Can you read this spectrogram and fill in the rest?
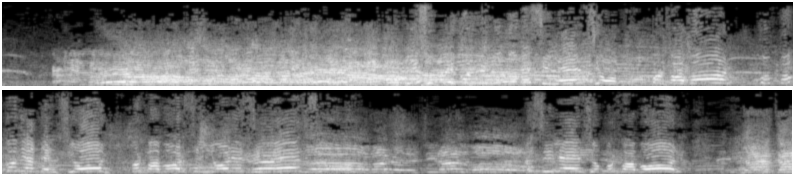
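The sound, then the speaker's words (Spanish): A dense crowd of reporters, media and fans of a singer chatters at once in a bar, a steady loud babble of overlapping talk with no single speaker standing out, continuing throughout with brief dips in volume. “Ante los periodistas y los medios de comunicación, así como un sinfín de seguidores de la cantante, ávidos por escucharla,”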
